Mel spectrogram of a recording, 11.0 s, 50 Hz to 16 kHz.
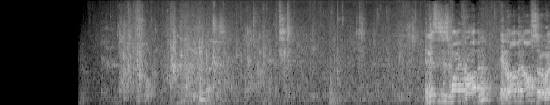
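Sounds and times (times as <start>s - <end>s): water sloshing and splashing: 1.8s - 10.6s.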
